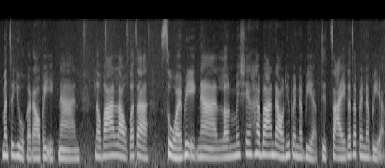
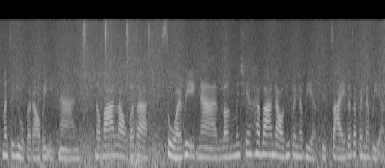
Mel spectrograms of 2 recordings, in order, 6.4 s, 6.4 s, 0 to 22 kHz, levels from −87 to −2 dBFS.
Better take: first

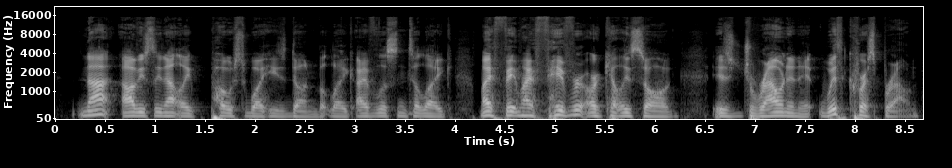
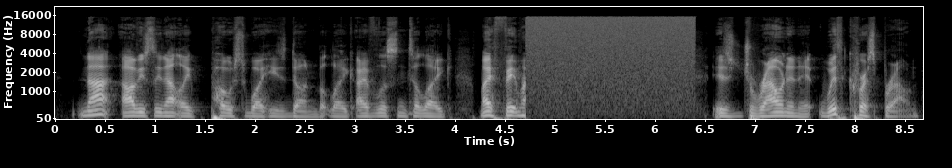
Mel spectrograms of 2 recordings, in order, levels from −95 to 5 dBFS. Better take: first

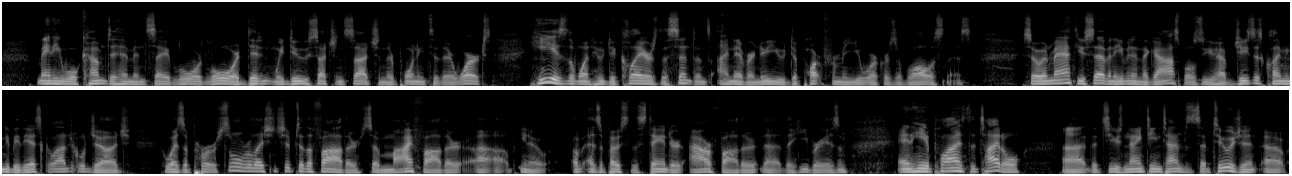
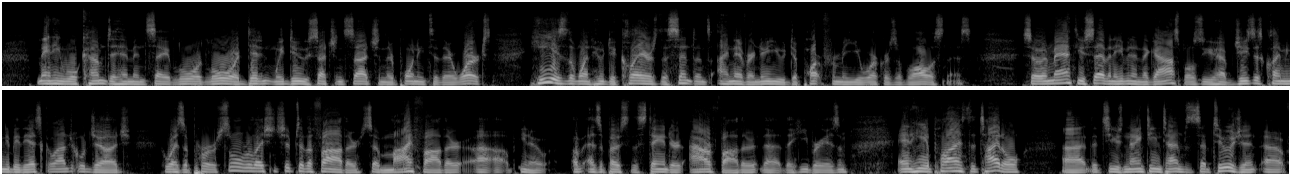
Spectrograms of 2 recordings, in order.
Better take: first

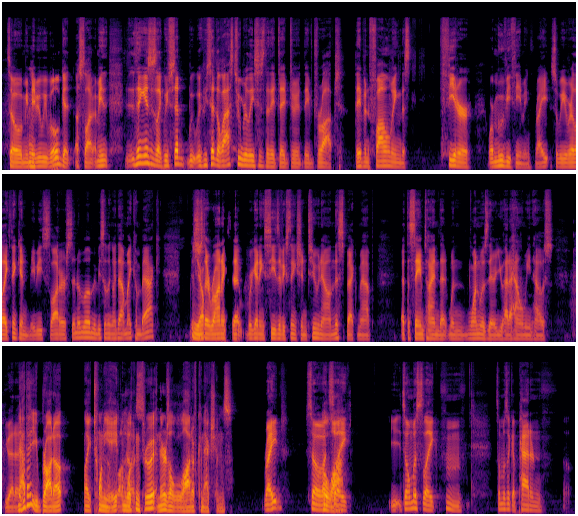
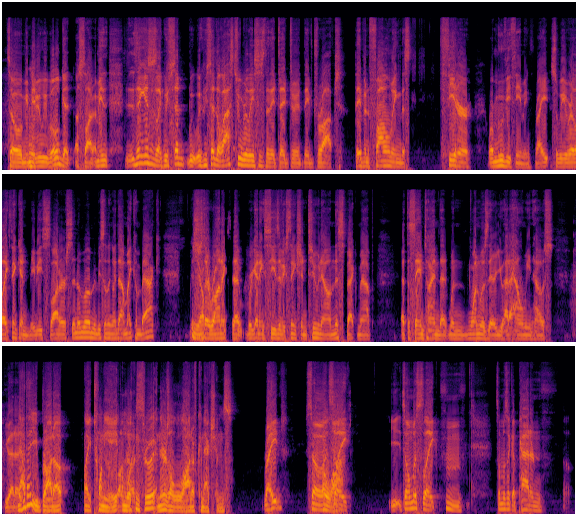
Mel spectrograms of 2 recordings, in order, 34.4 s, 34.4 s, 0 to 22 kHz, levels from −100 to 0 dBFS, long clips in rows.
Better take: first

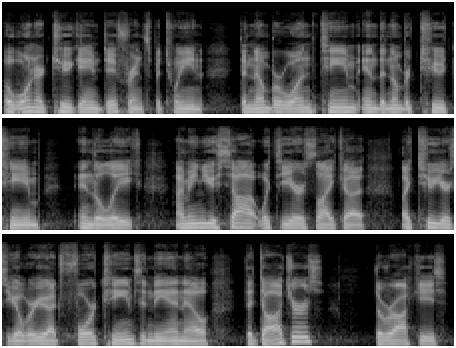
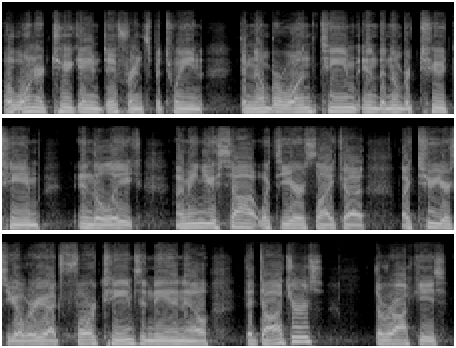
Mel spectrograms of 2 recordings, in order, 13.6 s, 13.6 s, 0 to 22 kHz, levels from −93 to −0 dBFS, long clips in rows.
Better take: first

